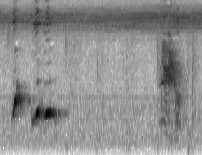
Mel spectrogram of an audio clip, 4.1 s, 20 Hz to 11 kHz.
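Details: One-year-old African Grey parrot talking indoors, recorded August 13, 2012, with dogs barking in the background; a few short whistled, speech-like syllables near mid pitch, then a pause and a brief harsher burst.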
